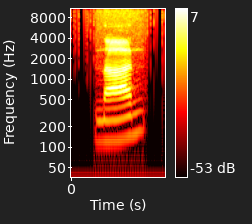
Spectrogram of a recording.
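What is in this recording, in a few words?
"nan", Chinese, second tone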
